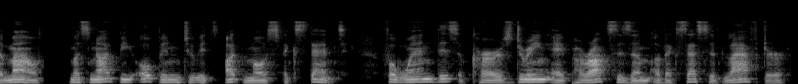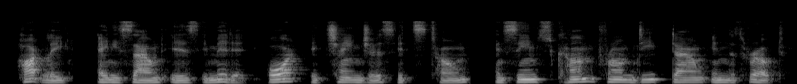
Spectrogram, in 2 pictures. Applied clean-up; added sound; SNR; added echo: none; none; none; none.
